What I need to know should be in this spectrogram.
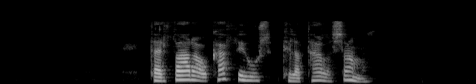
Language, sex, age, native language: Icelandic, female, 30-39, Icelandic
